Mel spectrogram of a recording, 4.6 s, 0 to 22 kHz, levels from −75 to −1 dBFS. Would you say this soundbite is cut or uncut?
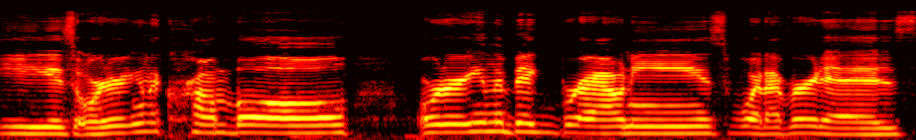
uncut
